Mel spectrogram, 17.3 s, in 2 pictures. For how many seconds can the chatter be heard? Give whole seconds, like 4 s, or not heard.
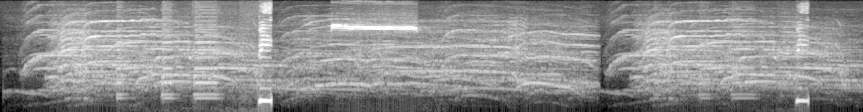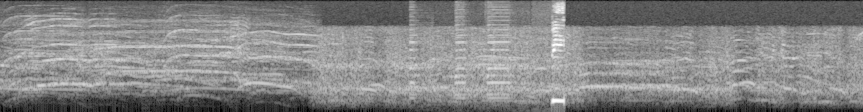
17 s.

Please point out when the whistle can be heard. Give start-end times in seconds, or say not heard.
3.3-4.2.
